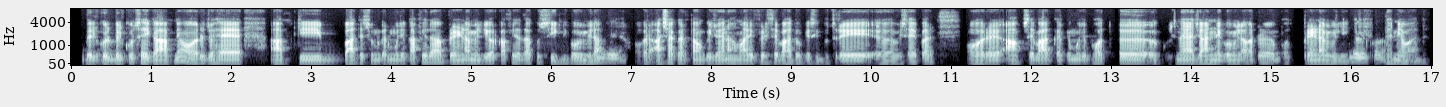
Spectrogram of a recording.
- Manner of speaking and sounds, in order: none
- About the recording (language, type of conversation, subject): Hindi, unstructured, इंटरनेट ने हमारी पढ़ाई को कैसे बदला है?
